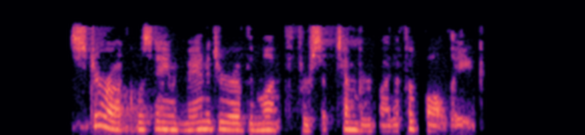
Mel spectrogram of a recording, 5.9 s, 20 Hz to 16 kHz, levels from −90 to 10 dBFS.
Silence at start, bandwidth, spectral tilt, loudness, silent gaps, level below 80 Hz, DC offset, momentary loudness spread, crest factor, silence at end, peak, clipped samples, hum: 0.7 s; 8.2 kHz; -4 dB/octave; -19 LUFS; 4.18-4.23 s; -60 dBFS; under 0.1%; 11 LU; 18 dB; 1.15 s; -2 dBFS; under 0.1%; none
